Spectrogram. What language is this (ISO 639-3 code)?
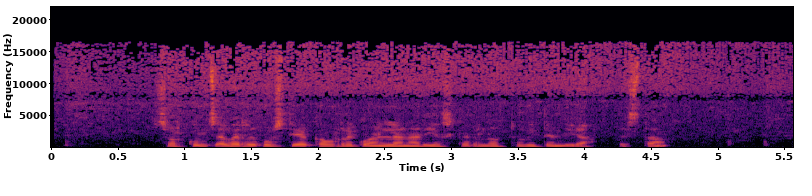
eus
